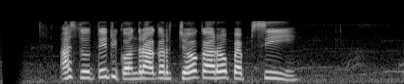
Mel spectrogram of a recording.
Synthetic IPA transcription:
ʔast̪ut̪id̪̥i̤kɔnt̪ɾaʔkərd̥ʒ̥ɔ̤kaɾopɛp̚si

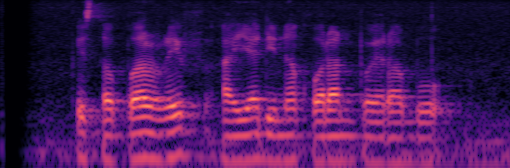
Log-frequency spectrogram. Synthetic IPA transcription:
kɾist̪ɔfərːifajadinakʰoɾanpoɛɾaboʔ

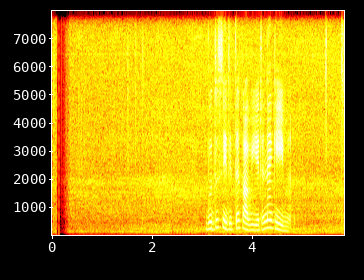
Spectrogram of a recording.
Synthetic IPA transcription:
bud̪usiɾit̪əkaʋijəʈənæɡiːmə̰

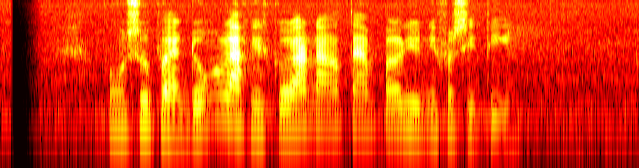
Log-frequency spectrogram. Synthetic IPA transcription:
b̥uŋsub̥ä̤ɳɖʊŋlaɡ̥i̤skolahnaŋt̪ɛmpəljunifərsit̪i

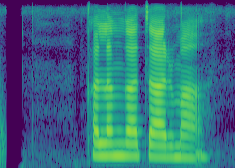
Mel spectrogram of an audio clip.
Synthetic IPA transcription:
kʰʌlʌŋɡat͡saɾma

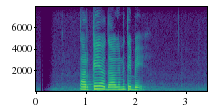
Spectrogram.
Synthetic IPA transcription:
t̪arkejud̪aːɡənət̪ibḛː

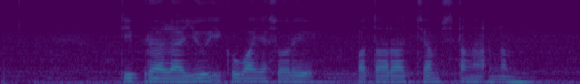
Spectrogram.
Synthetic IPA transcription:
t̪ib̥ɾalajuḭkuwajasoɾepat̪aɾad̥ʒ̥a̤msə̥t̪əŋaənəm

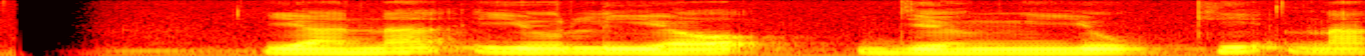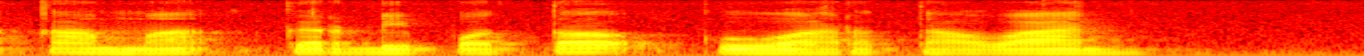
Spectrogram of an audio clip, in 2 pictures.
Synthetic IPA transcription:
janaʔjuliɔd͡ʒɨŋjukinakamakɨrdipɔt̪ɔkuwart̪awan

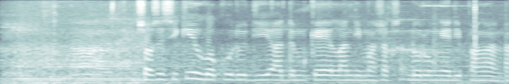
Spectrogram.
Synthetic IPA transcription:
sos̬isikiuɡokududiadəmkɛlandimas̬ak̚saduɾuŋɛdipaŋan

